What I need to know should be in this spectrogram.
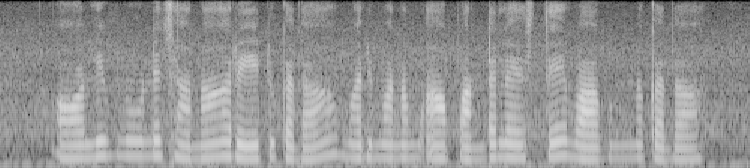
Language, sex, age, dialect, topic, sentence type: Telugu, female, 18-24, Utterandhra, agriculture, statement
